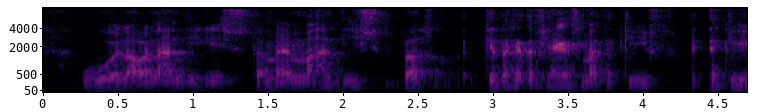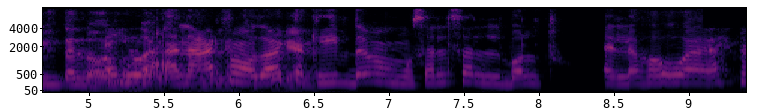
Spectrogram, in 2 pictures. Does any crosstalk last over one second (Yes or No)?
Yes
